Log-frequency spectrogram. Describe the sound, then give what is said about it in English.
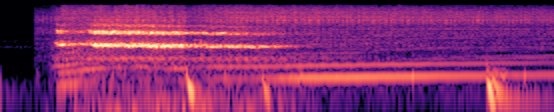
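Luther's car peels out with a loud, sustained tire screech over a steadily climbing engine roar, with a few sharp thumps along the way and no voices. “You see Luther's car peel out.”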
